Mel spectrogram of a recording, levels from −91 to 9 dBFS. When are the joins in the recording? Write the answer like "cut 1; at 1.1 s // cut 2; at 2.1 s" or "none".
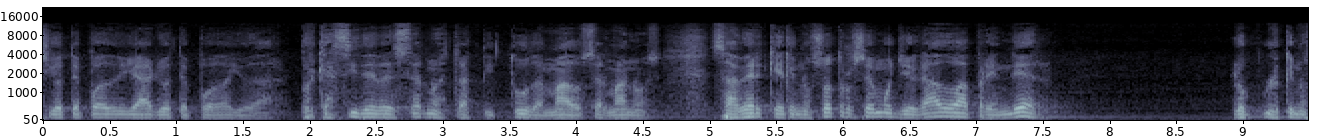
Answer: cut 1; at 1.8 s // cut 2; at 5.6 s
